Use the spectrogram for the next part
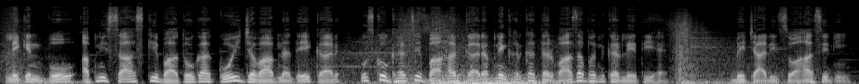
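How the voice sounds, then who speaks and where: Low, lively male storyteller. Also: measured pace, soft background music. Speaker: narrator. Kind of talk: scripted story narration.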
